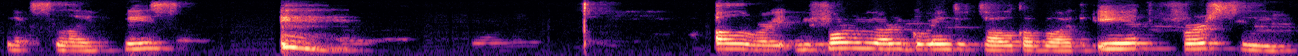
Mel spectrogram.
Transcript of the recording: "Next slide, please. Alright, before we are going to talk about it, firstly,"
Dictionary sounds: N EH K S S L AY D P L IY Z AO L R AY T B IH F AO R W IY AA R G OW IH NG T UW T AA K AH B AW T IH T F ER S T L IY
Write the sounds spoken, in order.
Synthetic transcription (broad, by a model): N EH K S S L AY D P L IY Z AO L R AY T B IH F AO R W IY AA R G OW IH NG T UW T AA K AH B AW T IH T F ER S T L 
